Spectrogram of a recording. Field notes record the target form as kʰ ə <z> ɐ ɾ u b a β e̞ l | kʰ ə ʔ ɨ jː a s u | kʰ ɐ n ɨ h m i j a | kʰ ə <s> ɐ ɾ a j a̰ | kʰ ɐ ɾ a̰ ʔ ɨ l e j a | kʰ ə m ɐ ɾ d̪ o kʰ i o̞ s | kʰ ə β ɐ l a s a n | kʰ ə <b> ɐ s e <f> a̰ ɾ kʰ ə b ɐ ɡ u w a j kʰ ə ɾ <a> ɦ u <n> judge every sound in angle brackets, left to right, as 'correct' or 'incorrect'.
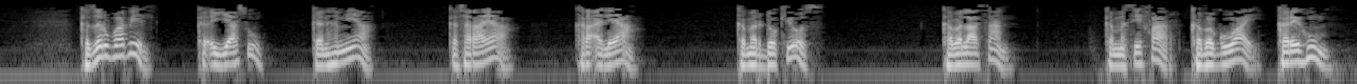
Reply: correct, correct, incorrect, correct, incorrect, incorrect

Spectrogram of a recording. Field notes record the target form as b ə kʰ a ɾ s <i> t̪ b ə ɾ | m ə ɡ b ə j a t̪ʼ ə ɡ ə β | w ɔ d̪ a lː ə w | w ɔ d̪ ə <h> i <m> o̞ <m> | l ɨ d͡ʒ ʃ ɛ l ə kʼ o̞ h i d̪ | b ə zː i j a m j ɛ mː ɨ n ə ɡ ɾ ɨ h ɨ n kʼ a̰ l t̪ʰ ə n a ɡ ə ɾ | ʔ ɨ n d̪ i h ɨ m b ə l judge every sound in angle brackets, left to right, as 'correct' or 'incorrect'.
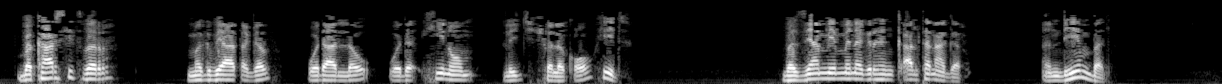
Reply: correct, correct, incorrect, correct

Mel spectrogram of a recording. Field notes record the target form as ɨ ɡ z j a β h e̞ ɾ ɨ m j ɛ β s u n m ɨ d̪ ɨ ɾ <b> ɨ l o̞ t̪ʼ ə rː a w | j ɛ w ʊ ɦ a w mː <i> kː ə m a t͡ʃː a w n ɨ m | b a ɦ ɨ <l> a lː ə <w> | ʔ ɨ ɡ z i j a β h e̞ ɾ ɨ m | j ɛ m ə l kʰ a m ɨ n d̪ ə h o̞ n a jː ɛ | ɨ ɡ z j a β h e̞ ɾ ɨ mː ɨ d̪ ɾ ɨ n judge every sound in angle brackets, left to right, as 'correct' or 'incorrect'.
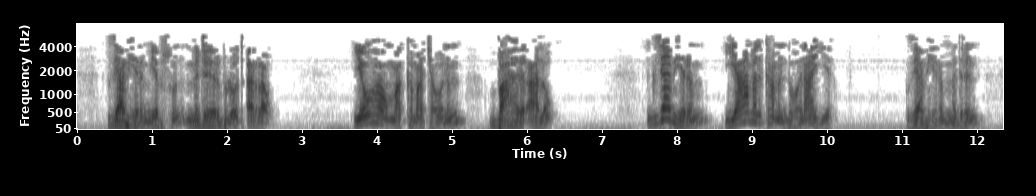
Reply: correct, incorrect, incorrect, correct

